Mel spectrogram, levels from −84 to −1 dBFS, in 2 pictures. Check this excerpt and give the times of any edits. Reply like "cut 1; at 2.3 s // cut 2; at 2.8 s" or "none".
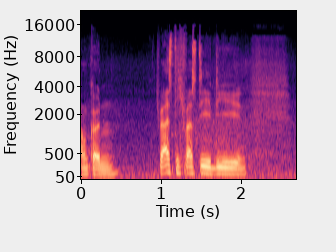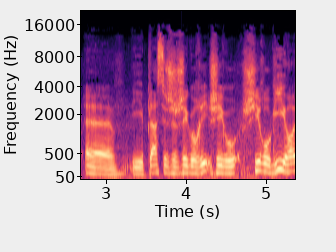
none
